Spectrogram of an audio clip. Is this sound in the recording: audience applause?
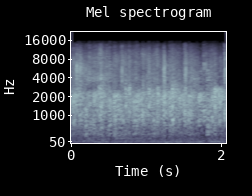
yes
